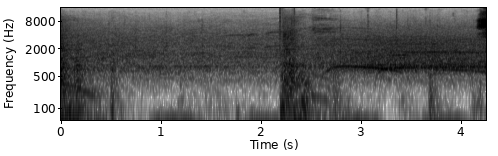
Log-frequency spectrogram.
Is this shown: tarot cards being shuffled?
no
